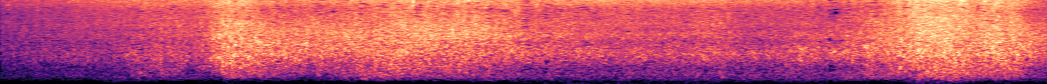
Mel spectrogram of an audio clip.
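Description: Open-sea waves rushing and splashing, with wind. The sound fades in, then swells about two seconds in and again near the end.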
